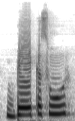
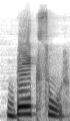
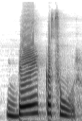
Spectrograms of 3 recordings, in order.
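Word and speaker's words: ਬੇਕਸੂਰ: Prefix be plus kasur is pronounced as bekasur, not as beksur, but as bekasur.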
